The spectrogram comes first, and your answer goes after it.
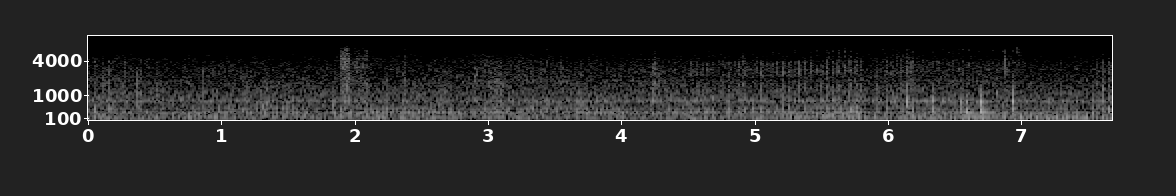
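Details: British Shorthair cat Garfield purrs in welcome and affection for its grandad, a continuous low vibrating rumble with even pulsing, plus faint clicks and small knocks indoors.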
